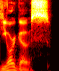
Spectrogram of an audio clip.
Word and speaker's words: Yorgos: His name is Yorgos. – Yorgos? – Yeah, Yorgos. – Love that. – Cool name, right? Yorgos? – So cool. – Y-O-R-G-O-S. – I love that name.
